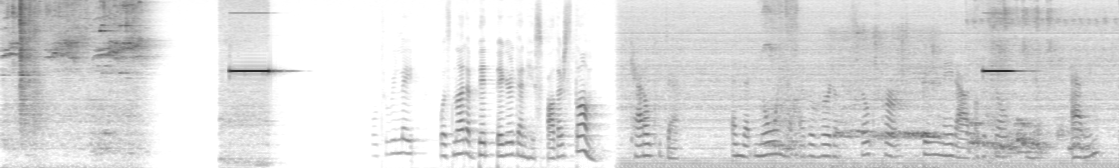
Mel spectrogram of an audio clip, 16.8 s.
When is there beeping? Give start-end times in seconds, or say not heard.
3.2-4.0, 14.6-15.2.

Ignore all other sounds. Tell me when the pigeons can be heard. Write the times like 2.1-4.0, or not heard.
0.0-2.2, 11.3-16.5.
